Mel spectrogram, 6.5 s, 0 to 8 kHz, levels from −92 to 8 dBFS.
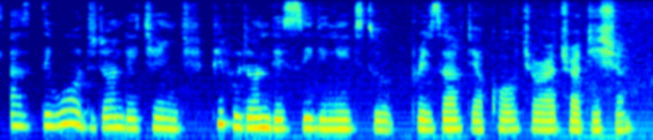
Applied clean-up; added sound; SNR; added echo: none; none; none; none.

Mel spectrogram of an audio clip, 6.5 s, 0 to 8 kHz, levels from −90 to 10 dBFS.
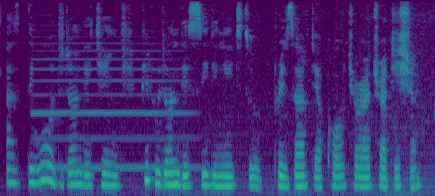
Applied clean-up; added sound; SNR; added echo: none; Wind instrument, woodwind instrument; 20 dB; none.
